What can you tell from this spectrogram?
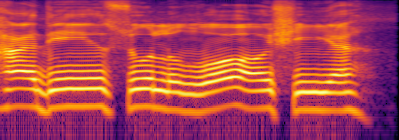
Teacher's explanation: Huruf terakhirnya tak marbutoh, ketika waqaf tak marbutoh kita ganti dengan huruf ha lalu disukun. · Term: ibdal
